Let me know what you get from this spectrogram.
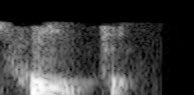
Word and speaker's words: junta: J-O-M-O, which stands for the, this term is actually pronounced junta, you know, but you know, in the English speaking world, you know, the letter J is sometimes not pronounced like the term has been understood, but it's the junta of military organizations. And the first word was, was J-U-N-T-A.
